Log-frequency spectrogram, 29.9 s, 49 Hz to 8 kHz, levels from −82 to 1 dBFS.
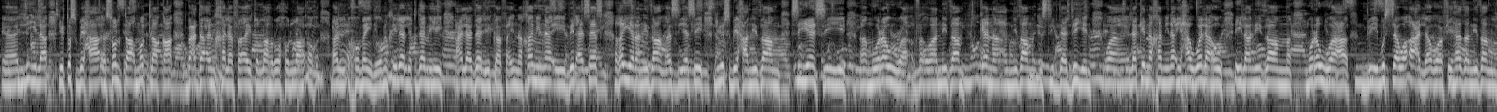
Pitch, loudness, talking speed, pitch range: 175 Hz, -23 LUFS, 80 wpm, 165-185 Hz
